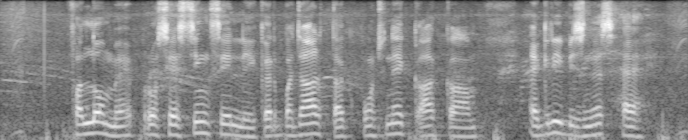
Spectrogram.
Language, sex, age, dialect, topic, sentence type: Hindi, male, 36-40, Hindustani Malvi Khadi Boli, agriculture, statement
